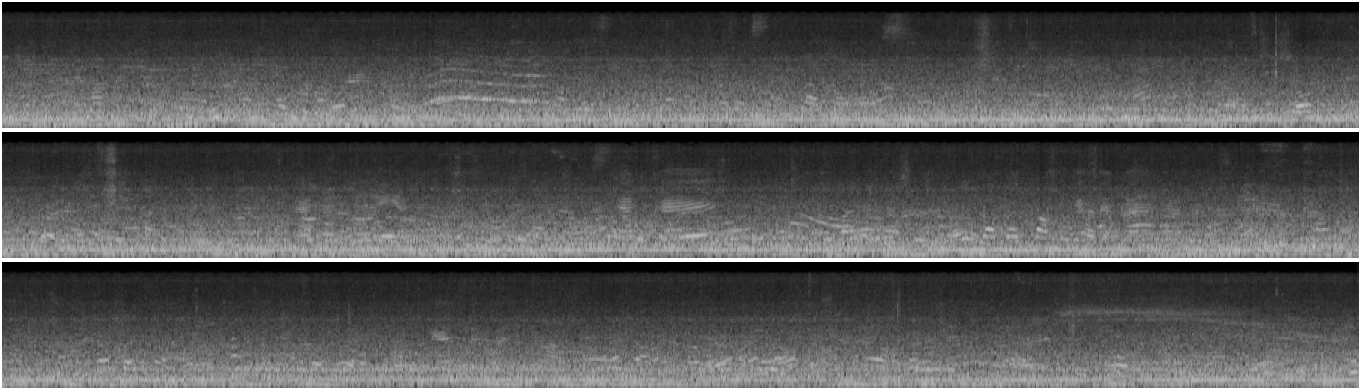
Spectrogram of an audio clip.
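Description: A crowd of people talk and call out nearby.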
